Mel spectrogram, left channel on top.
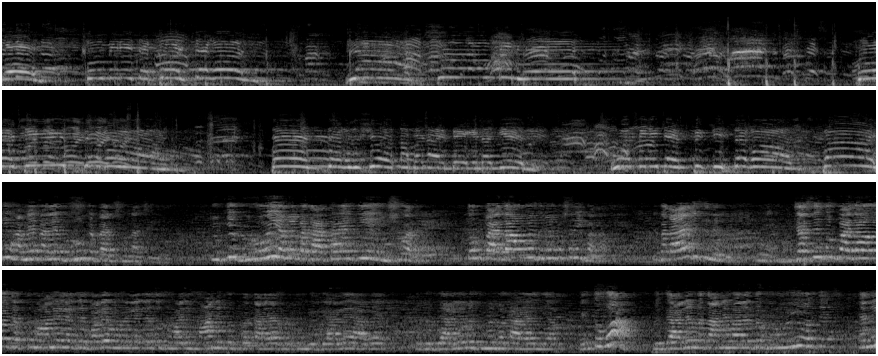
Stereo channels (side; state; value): both; different; correlation 0.00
